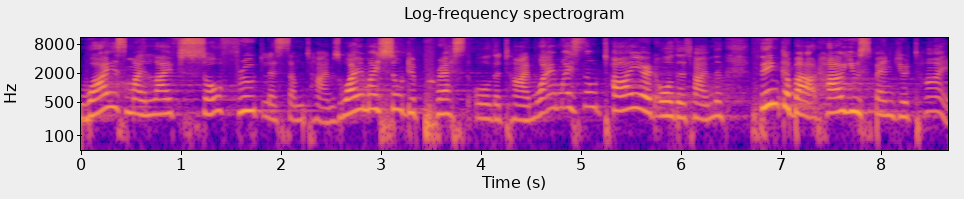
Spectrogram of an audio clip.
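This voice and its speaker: Against noticeable background noise, a high-pitched woman speaks at a moderate pace with lively intonation and hardly any pauses. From England. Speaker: guest preacher. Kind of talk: sermon.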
